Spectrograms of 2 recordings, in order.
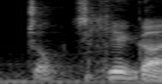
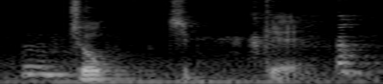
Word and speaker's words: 족집게: 쪽집게가 아니고 족집게. 쪽이 아니고 이 쪽은 이제 경상도 발음으로 좀 세게 한 거고 그 표준어는 족입니다.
